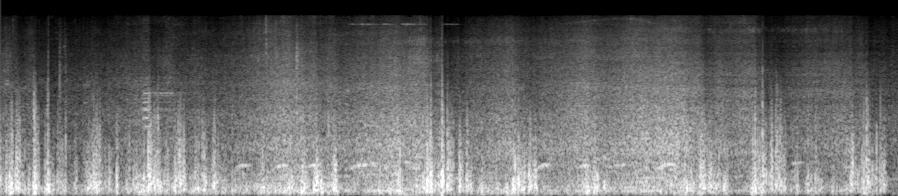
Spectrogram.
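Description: Busy waterfront street ambience: road traffic and a crowd's voices, with wind buffeting the microphone.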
